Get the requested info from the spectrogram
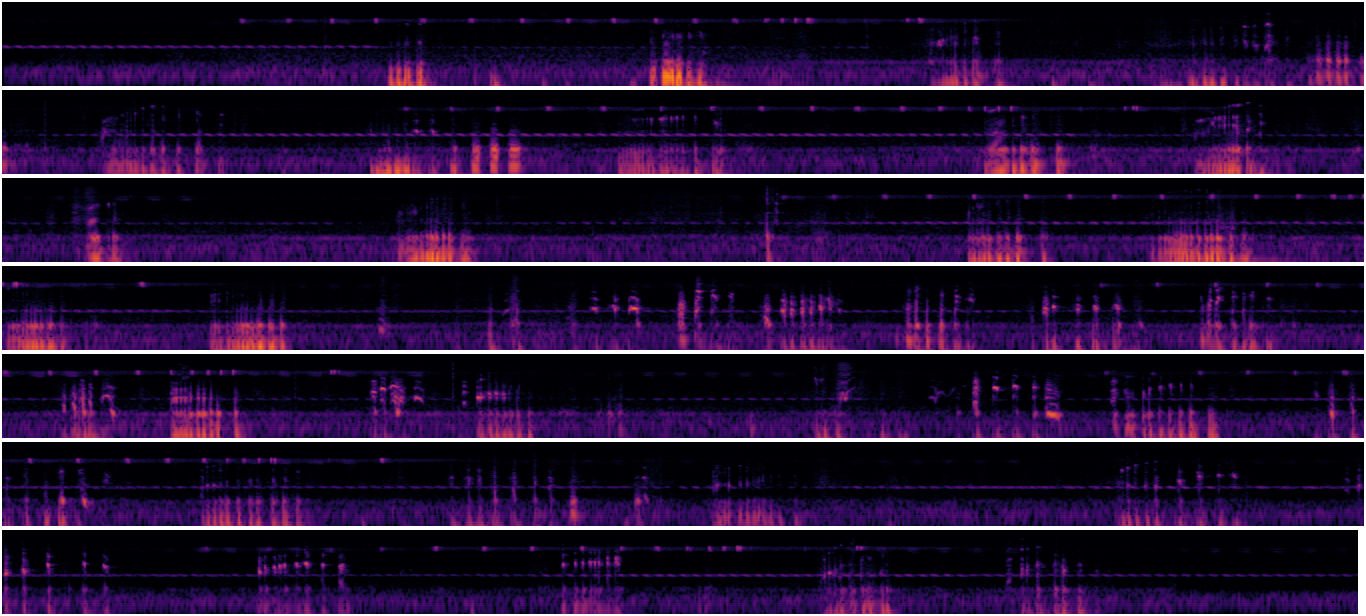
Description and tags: Alien Crickets
crickets, night, chirp, ambience, insects, sci-fi, bugs, alien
